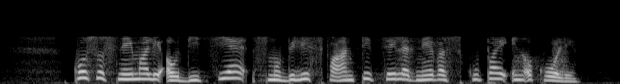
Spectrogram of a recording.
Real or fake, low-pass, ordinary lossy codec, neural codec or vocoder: real; 3.6 kHz; AAC, 24 kbps; none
